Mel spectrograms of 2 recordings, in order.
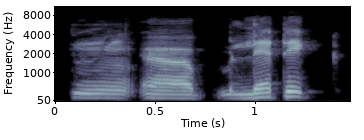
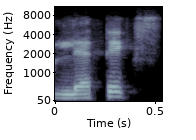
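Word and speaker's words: LaTeX: Writing এর বিষয়ে আমরা ল্যাটেক উচ্চারণ কিন্তু ল্যাটেক্স নয়, ল্যাটেক অথবা টেক উচ্চারণ বলে, অথবা MS ওয়ার্ডে লিখি, কিন্তু বেস্ট হচ্ছে ল্যাটেকে করা।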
